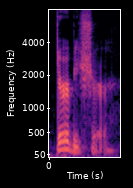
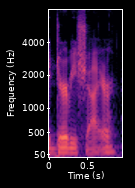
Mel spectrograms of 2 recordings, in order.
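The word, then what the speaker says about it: Derbyshire: you know in the in the states we would say derby shire but I knew that you guys over there on the other side of the Atlantic um the word shire is more like sure or something.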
